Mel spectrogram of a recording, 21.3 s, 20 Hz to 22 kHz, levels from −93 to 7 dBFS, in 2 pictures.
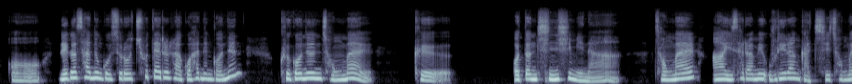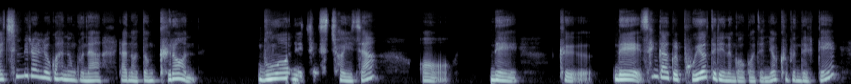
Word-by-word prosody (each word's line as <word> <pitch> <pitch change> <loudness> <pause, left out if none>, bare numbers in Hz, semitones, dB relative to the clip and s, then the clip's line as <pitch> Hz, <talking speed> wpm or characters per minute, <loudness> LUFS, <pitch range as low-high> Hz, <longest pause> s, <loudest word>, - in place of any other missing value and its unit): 어 145 -1 -4 0.2
내가 210 +6 +5
사는 240 -2 +3
곳으로 210 0 0
초대를 250 0 0
하고 190 -2 0
하는 210 0 +1
거는 235 - +2 0.5
그거는 220 +1 +4
정말 185 - +1 0.5
그 155 -5 -2 0.8
어떤 190 +2 +4
진심이나 145 - +2 0.4
정말 205 +9 +2 0.2
'아 190 +1 +3
이 185 - +4
사람이 205 -1 +1
우리랑 215 +5 +1
같이 165 0 -5
정말 185 +1 -1
친밀하려고 295 -4 -2
하는구나.'라는 150 -4 -3
어떤 140 +1 -5
그런 205 +4 0 0.8
무언의 195 0 +3
제스처이자 165 - -3 0.6
어 - - -5 0.5
네 150 -7 +1 0.5
그 - - -5 0.3
내 185 -3 +5
생각을 250 -11 -1
보여 200 +8 +4
드리는 175 - 0
거거든요 130 +3 -5
그분들께. 160 - -5
185 Hz, 240 characters per minute, -23 LUFS, 155-220 Hz, 0.8 s, 내가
